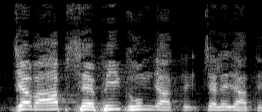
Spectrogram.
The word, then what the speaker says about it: सैफई: सैफई तो बोलना सीख जाओ, सफाई नहीं है, सैफई है।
